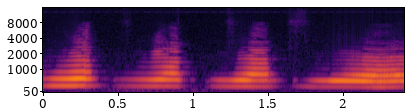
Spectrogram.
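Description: Sad trombone sound effect: four descending brass notes, the last one held longer, the comic 'wah-wah-wah-waaah' that marks a letdown, here that the mask did nothing.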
